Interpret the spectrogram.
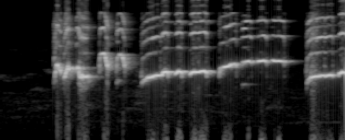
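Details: Orange-headed thrush song used as a training and prompting recording for caged birds that have stopped singing: loud, clear whistled phrases, some sliding downward, in rapid bursts separated by brief breaks, with no other sounds.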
